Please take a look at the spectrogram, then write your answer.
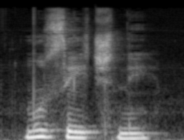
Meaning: musical
- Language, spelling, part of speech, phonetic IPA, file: Ukrainian, музичний, adjective, [mʊˈzɪt͡ʃnei̯], Uk-музичний.ogg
